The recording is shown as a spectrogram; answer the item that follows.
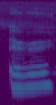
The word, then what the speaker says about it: URU: It's URU. URU. And you were saying that's spelled U-R-U.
